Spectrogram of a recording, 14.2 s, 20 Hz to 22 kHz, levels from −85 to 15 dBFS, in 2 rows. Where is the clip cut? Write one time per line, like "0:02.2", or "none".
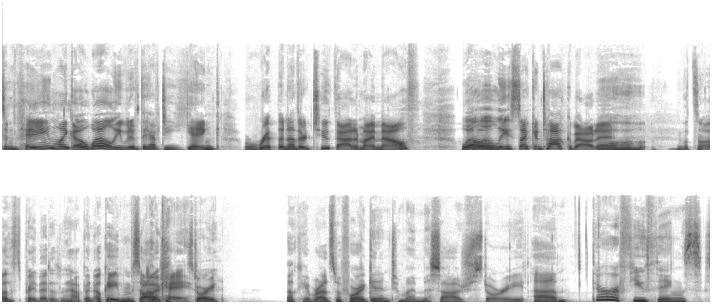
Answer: none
